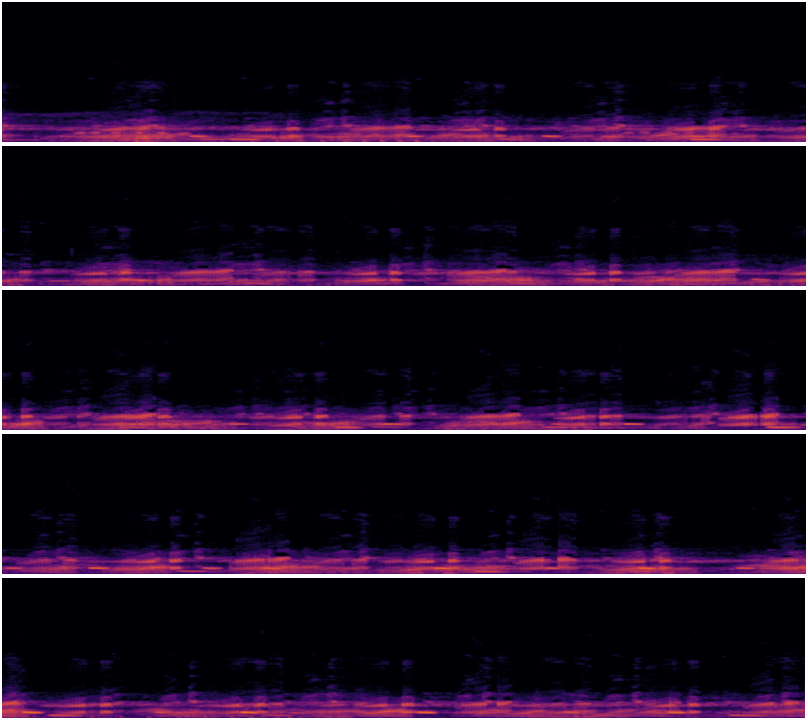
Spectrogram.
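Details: Frogs in full chorus, a thick wall of rhythmic pulsed croaks and scattered brief whistle-like notes, unbroken for the whole stretch.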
